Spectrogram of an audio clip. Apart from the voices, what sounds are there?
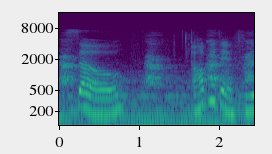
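dog barking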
